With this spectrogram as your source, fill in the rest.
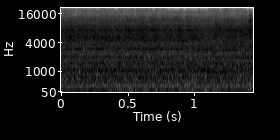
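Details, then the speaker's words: Case Maxxum 5140 tractor for sale, running; steady deep diesel rumble with an even low beat, no knocks or rattles, though owner notes a shaft seal leak. Normal running. "And to be fair, I didn't realise it had a leak on the shaft seal. But it sounds lovely."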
